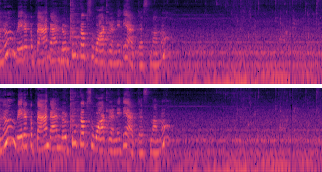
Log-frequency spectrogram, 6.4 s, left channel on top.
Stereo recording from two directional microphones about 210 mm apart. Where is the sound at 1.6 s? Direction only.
40° right (ahead or behind).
